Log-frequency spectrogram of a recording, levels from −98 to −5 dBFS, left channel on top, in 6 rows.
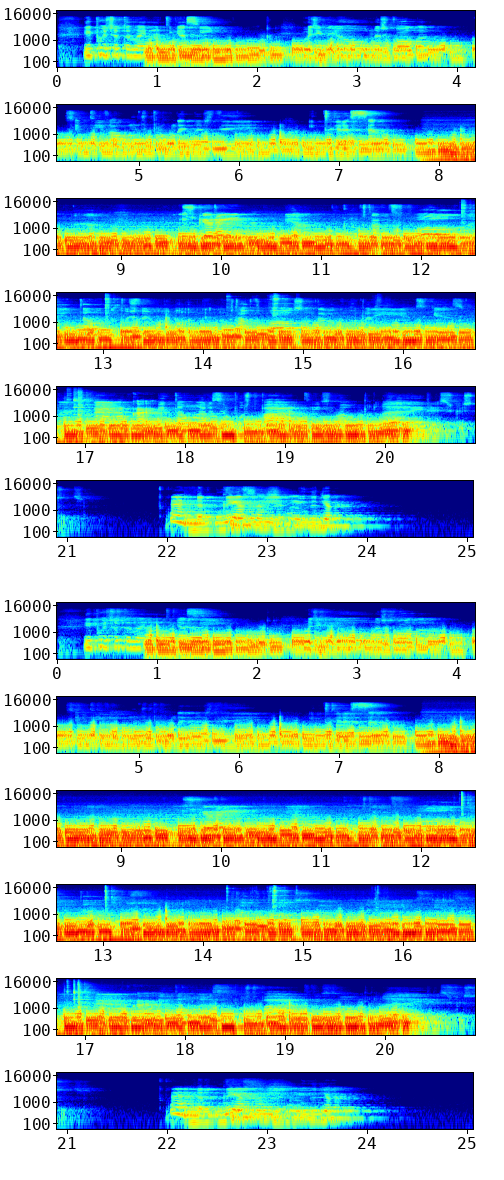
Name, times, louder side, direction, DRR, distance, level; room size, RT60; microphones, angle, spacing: voice 1, 0.0-1.7 2.4-3.8 4.3-6.2 6.7-7.6 8.5-9.2 9.6-10.0 10.6-16.9 17.7-20.9 22.2-23.6, left 2 dB, 35° left, 1 dB, 1.9 m, -38 dB
sound 1, 0.9-20.3, right 2 dB, 40° right, 0.5 m, -21 dB
Car / Engine starting, 7.8-17.9, equal, 20° right, 1.6 m, -28 dB
voice 2, 9.6-10.4 17.1-17.7 22.0-22.2 22.6-23.6, left 2 dB, 85° left, 2 dB, 2.1 m, -33 dB
15.5 x 14.5 x 3.9 m, 0.94 s
head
